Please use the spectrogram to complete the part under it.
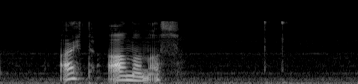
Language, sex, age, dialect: Faroese, female, 36-60, Suðurstreymoy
